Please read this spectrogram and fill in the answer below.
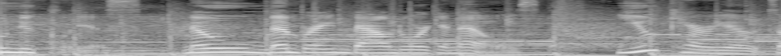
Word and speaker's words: eukaryotes: no membrane bound organelles eukaryotes on the other hand remember you rhymes with duke and other membrane-bound organelles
